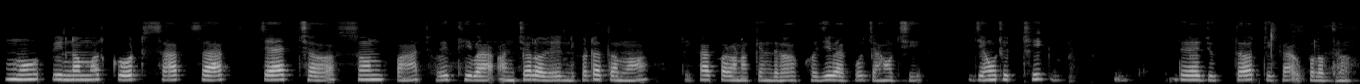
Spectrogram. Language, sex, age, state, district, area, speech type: Odia, female, 45-60, Odisha, Bargarh, urban, read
